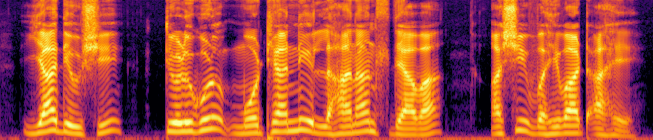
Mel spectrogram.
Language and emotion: Marathi, neutral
